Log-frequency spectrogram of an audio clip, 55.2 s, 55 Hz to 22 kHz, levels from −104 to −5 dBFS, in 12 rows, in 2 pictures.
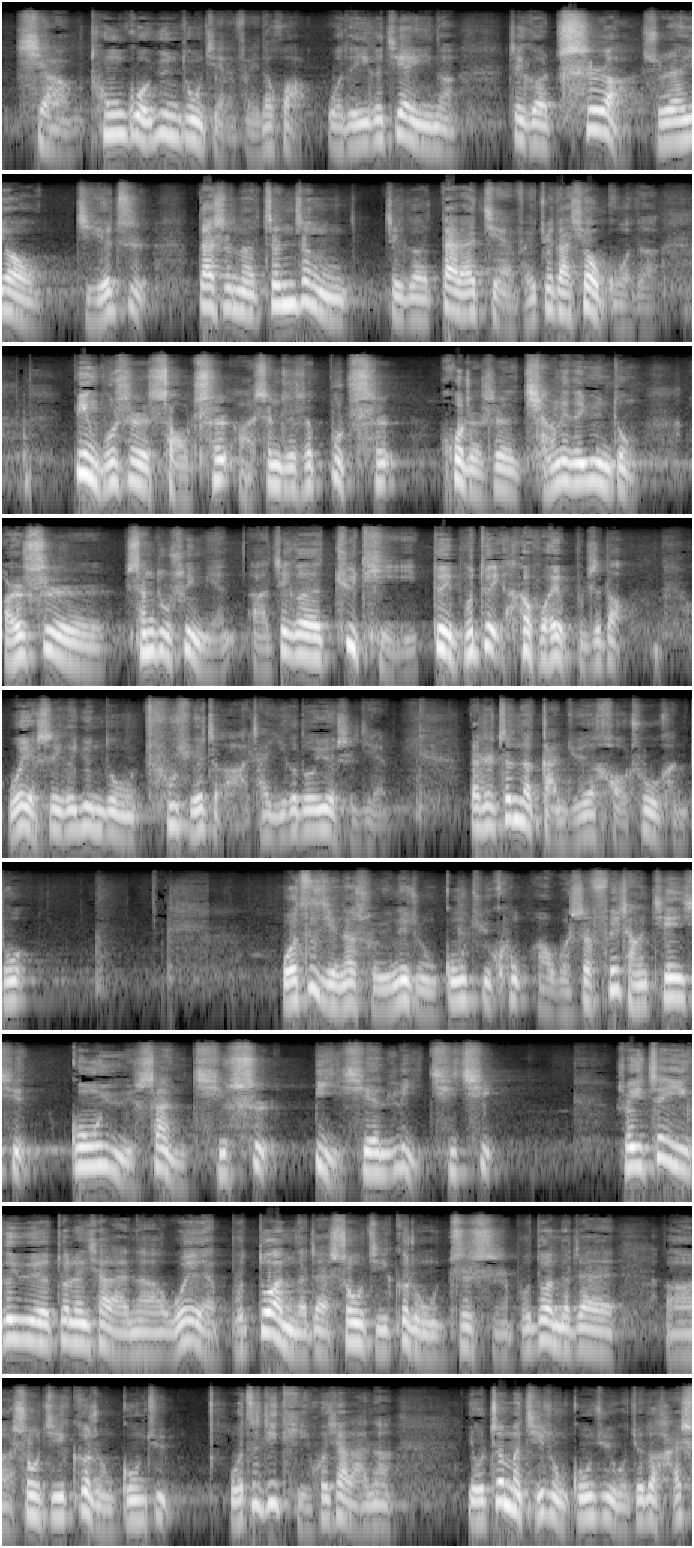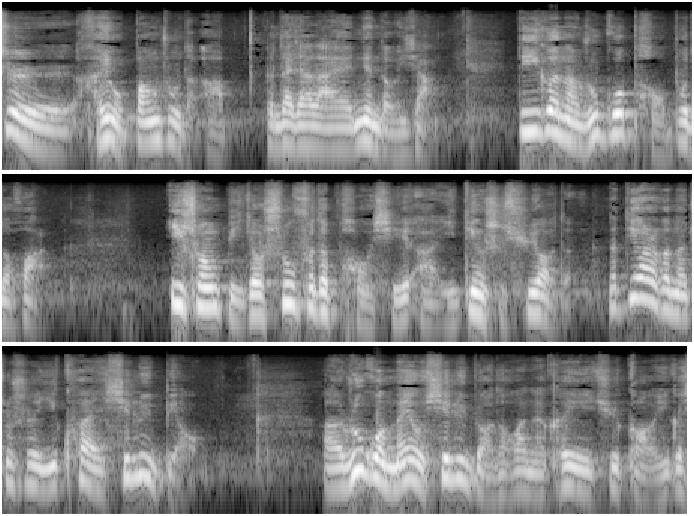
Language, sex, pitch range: Chinese, male, 140-195 Hz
